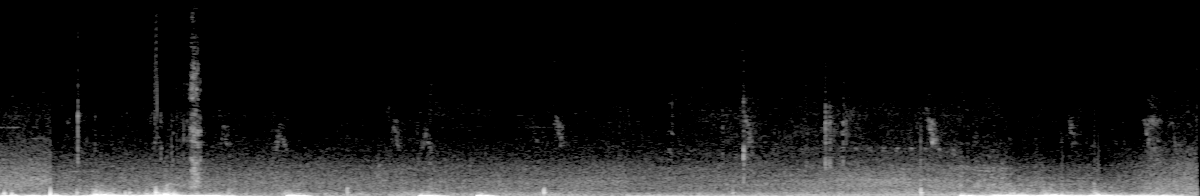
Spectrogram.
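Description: Low, muffled rumbling and thumping on the microphone, loud at first and again near the end, with a few short bumps in between and a stretch of silence in the middle.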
